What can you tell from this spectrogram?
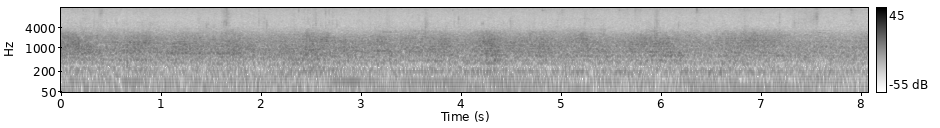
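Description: Steady city background noise: a continuous rumble and hiss of distant traffic, with a few faint ticks.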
